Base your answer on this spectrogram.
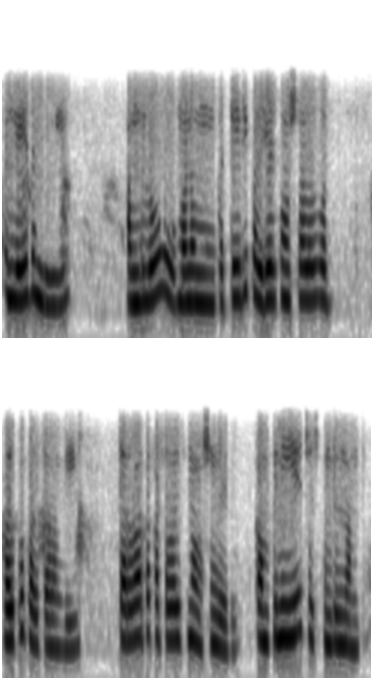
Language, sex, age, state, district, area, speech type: Telugu, female, 60+, Andhra Pradesh, West Godavari, rural, conversation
